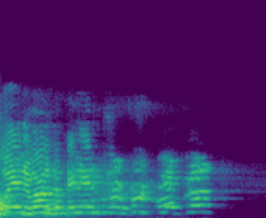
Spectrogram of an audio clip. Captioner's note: laughs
